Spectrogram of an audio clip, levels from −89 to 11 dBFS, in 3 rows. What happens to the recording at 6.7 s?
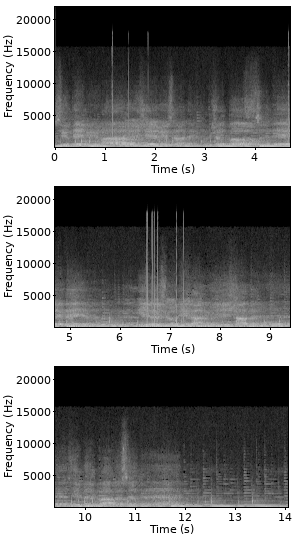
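At 6.7 s the audio is near the end of an integer overflow running from 6.51 to 6.75 s. Peaks driven about 1 dB past full scale wrap around to the opposite sign instead of being limited, producing sharp, violent cracks far harsher than ordinary clipping.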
